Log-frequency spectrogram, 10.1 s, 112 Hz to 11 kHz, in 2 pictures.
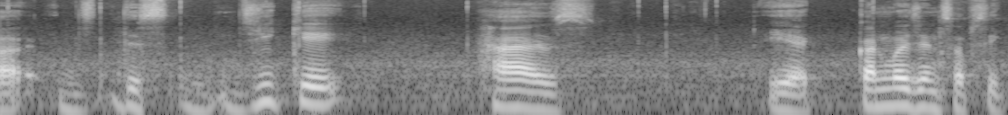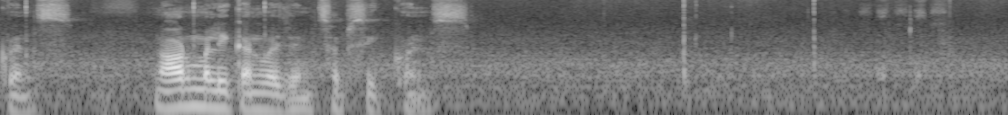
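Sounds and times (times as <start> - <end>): low steady hiss: 0.0 - 10.0
stylus tapping on pen tablet: 8.4 - 9.8.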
